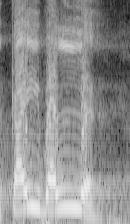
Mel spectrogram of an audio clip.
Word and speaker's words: कैवल्य: अशिष्यमो कैवल्य विभूति सम्राट केवल नहीं बोले, कैवल्य।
